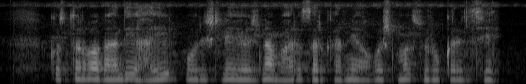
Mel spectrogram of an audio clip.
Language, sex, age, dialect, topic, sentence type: Marathi, male, 18-24, Northern Konkan, banking, statement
